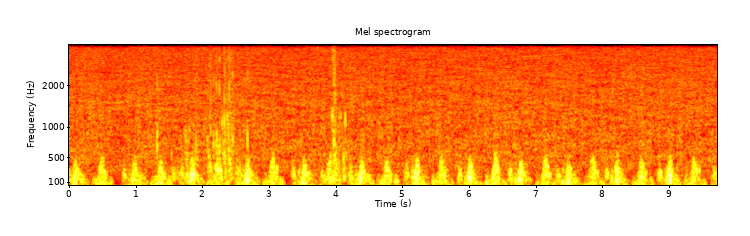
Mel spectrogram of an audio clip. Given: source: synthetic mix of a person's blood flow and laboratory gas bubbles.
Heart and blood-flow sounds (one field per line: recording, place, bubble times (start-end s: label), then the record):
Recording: Doppler ultrasound of blood flow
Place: precordium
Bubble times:
1.25-1.42 s: bubbles
1.50-1.94 s: bubbles
2.04-2.69 s: bubbles
3.73-4.43 s: bubbles
4.45-4.53 s: bubbles
From the record:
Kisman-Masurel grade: 221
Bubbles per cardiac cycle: several, 3 to 8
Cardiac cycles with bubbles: 10 to 50%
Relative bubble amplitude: barely perceptible (0.100 to 0.250)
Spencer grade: 2 (many but less than half of the cardiac periods contain bubble signals, singularly or in groups)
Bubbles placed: anywhere in the cardiac cycle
